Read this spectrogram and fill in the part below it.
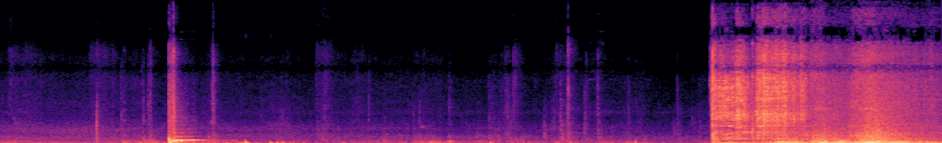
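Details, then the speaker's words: Ford XC Falcon wagon six, mechanically rebuilt with new hoses, belts, gaskets, starter and alternator, burns a little oil: after quiet clicks it fires hard and revs cleanly, full even note, no knocks: healthy start. "Yeah, we'll start her up. We'll give her a kick in the guts and see how she goes."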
